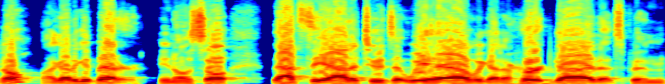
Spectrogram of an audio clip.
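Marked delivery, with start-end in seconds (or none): none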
